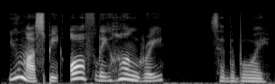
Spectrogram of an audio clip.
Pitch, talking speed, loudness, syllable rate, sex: 190 Hz, 175 wpm, -18 LUFS, 5.4 syllables/s, female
